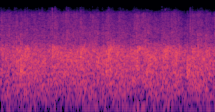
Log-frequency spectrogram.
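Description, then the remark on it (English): Steady, dense applause from a crowd for a summer intern, a continuous crackle of many hands clapping at an even loudness for the whole stretch, with no voices standing out. “Hey, would you all give Aiden a big round of applause so he can hear that anywhere he's at?”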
